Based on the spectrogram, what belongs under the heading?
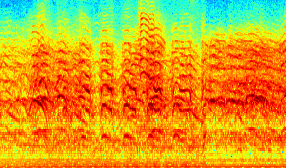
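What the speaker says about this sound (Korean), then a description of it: "번식 중인 가마우지와 갈매기를 비롯해서 수천 마리나 되는 새들이 모여 있었다." Thousands of breeding cormorants and gulls crowd a colony, their loud overlapping honking and squawking calls forming a dense, continuous chorus close by with no voices.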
